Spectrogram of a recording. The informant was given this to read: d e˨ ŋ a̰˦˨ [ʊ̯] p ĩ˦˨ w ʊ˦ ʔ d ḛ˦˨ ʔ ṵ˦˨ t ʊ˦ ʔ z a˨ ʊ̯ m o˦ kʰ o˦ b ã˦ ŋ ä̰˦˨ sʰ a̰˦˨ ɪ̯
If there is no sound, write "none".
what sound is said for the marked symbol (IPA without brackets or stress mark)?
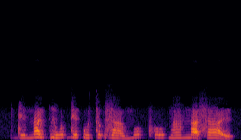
ɪ̯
